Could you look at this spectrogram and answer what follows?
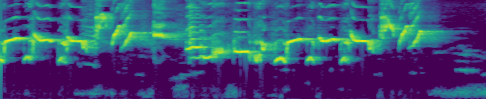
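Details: Morning song of an Oriental magpie-robin, sung loudly to provoke rival birds into replying. Rich, varied whistled notes flow continuously with rapid slurs and chirps, then fade at the end.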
